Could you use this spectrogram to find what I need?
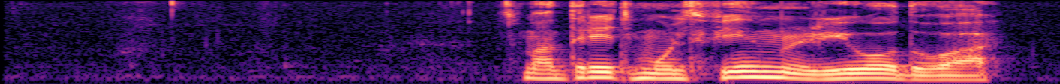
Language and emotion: Russian, neutral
